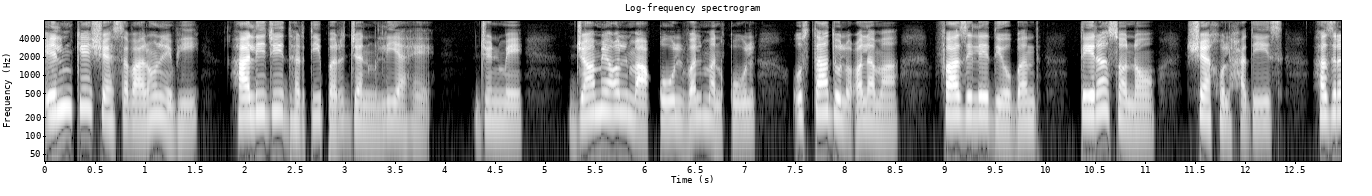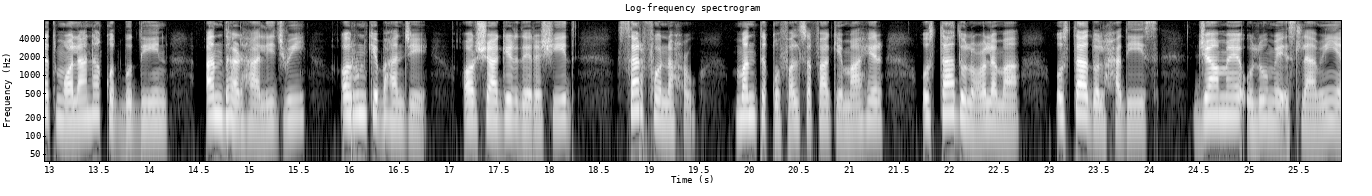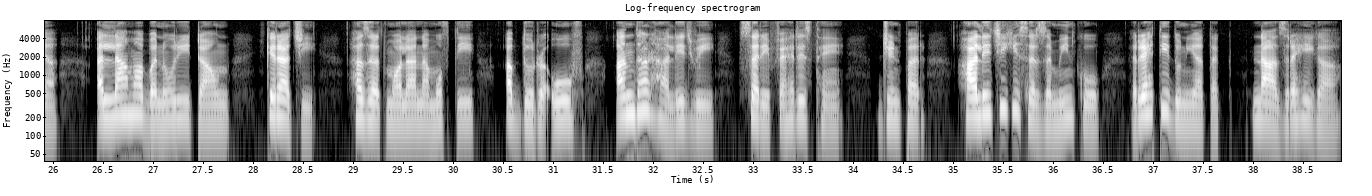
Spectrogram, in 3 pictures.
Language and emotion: Urdu, neutral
